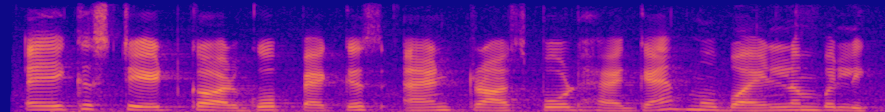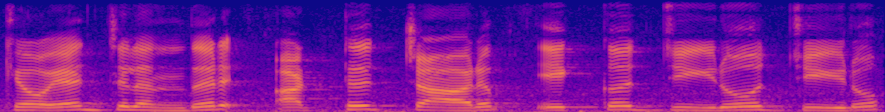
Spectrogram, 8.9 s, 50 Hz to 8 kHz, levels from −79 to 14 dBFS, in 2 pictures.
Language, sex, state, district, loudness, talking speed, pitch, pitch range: Punjabi, female, Punjab, Pathankot, -17 LUFS, 120 wpm, 225 Hz, 205-245 Hz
